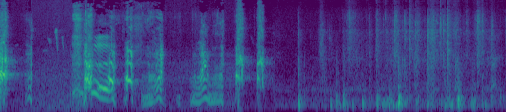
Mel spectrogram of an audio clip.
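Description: Corgi puppy barking and yipping in a string of short, loud calls for about the first five seconds. After that come quieter scattered knocks and patters.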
